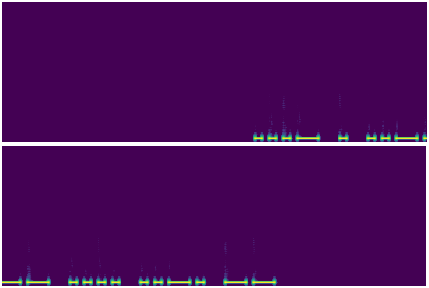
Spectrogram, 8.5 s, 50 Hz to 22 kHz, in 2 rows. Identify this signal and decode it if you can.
Morse code, heard as a keyed tone, about 17 wpm, 700 Hz. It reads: VE2HFM
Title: DXCC-100 Call Signs - 6 Characters - 17wpm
